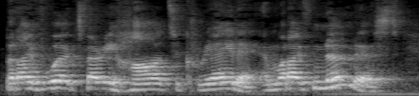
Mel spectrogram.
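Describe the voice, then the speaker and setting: A man's voice: fairly high pitch, lively intonation, moderate pace, dark tone, roomy sound. A man in his thirties from Brazil, hosting a podcast and telling his life story in an earnest, casual way, often repeating words as he searches for what to say. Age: 30s. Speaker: podcast host.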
